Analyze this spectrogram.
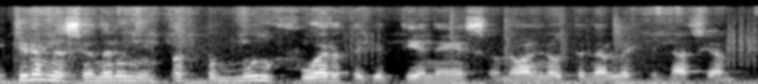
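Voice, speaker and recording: A man races along at a very fast pace while noticeable background noise carries on. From Argentina. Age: 30s. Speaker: cybersecurity expert. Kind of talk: interview.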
